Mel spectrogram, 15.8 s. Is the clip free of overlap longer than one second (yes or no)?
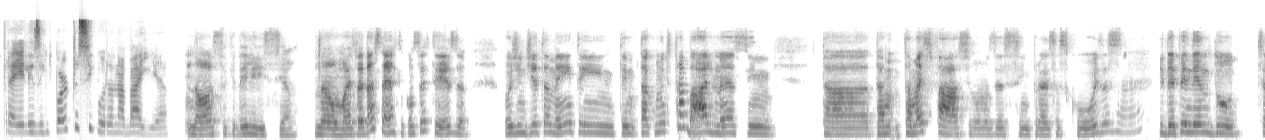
yes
